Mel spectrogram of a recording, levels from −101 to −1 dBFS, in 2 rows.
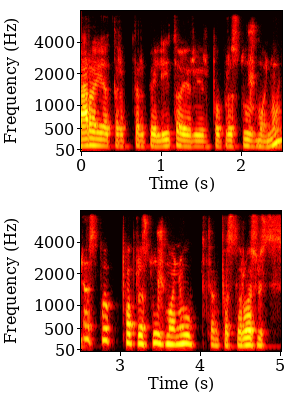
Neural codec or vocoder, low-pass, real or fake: none; 7.2 kHz; real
